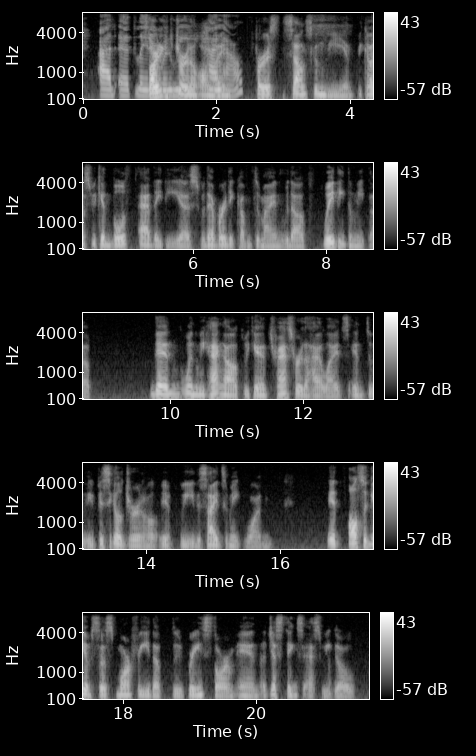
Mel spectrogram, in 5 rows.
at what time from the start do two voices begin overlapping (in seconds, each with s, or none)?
0.9 s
